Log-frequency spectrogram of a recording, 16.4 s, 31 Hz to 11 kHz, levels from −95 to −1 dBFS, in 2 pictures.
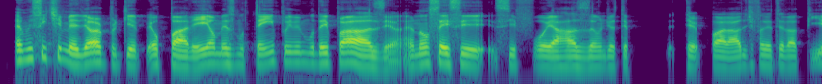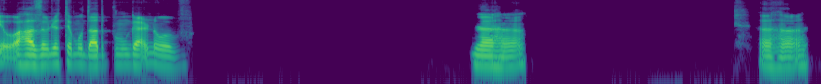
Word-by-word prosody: Eu 160 - +3
me 185 - -4
senti 190 -1 0
melhor 135 -1 +5
porque 120 -2 -3
eu 120 - -2
parei 105 +1 +5
ao 135 - +4
mesmo 130 -2 -5
tempo 140 +4 +1
e - - -2
me 145 - -6
mudei 140 -1 0
pra 140 -3 +7
Ásia. 105 -2 -1
Eu - - -5
não 130 +3 -1
sei, 135 - +5
se 125 -3 0
se 120 - -4
foi 110 -1 -3
a 105 - +4
razão 105 0 -2
de 110 - -7
eu - - -8
ter - - -10 0.5
ter - - -5
parado 105 0 +1
de - - -10
fazer 120 -2 -6
terapia 105 - -6
ou - - -4
a - - +4
razão 120 0 +1
de 125 - -7
eu - - -8
ter - - -7
mudado 125 -3 -2
pra 125 +2 -18
um - - -12
lugar 125 - -2
novo. 115 -3 -9 2.9
Aham. 110 -1 -3 2.4
Aham. 105 +1 -7
115 Hz, 160 wpm, -23 LUFS, 110-130 Hz, 2.9 s, pra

